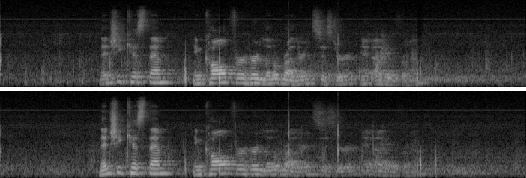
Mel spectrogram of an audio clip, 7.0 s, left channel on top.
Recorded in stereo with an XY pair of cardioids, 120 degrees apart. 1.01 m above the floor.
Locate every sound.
1.3 s a man speaking: 50° right, 0.9 m; by 5.7 s 65° left, 2.5 m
